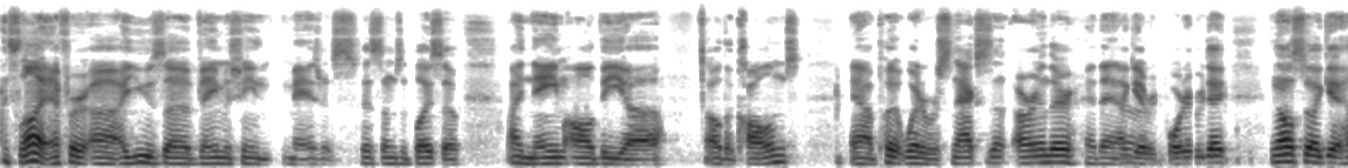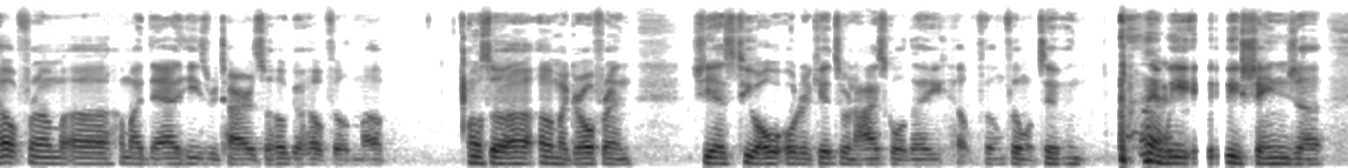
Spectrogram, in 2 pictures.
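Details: Adult man who stutters, pronounced with blocks in childhood, varying day to day, showing repetitions; stuttering.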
